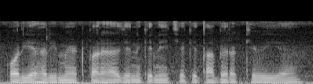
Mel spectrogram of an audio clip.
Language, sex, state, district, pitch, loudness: Hindi, male, Uttar Pradesh, Saharanpur, 100 Hz, -17 LUFS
